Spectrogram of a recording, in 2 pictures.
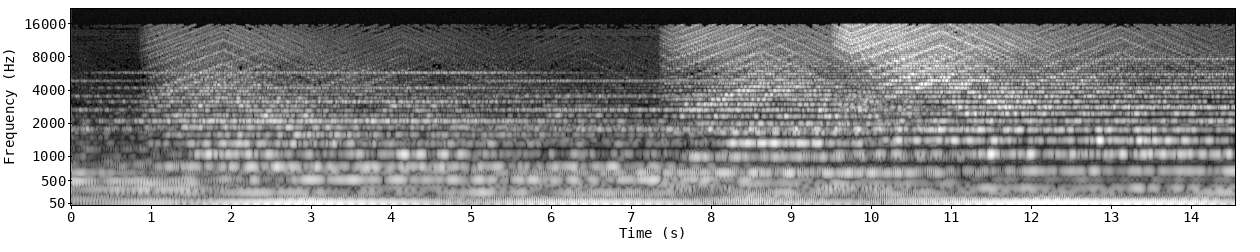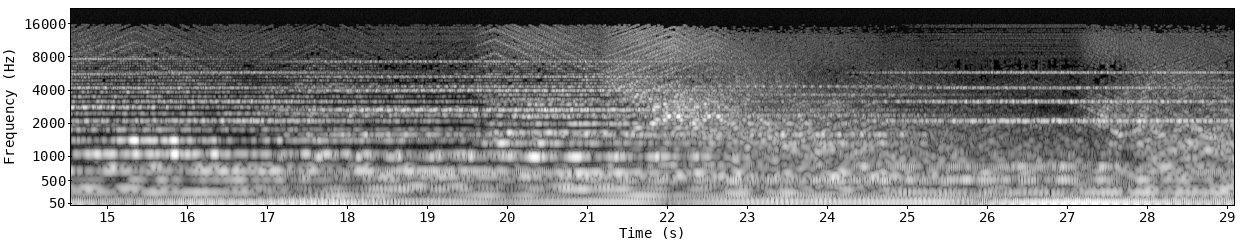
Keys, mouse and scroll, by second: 0.2 click, 1.2-1.6 typing, 3.1 click, 6.8 g, 10.5-13.4 drag, 13.4 Tab, 14.0 Tab, 15.4 click, 18.0 click, 19.3 ctrl+alt+click, 19.8 alt+shift+click, 20.3 ctrl+alt+click, 23.7 1, 24.4-27.5 ctrl+alt+drag, 27.5 g.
